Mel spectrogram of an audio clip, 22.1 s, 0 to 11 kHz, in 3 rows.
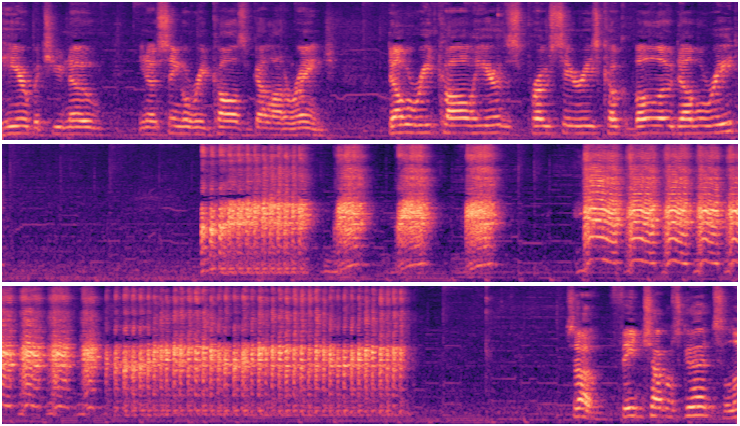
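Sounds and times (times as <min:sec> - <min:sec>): duck call quacking: 0:09.4 - 0:12.4, 0:13.1 - 0:18.9.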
